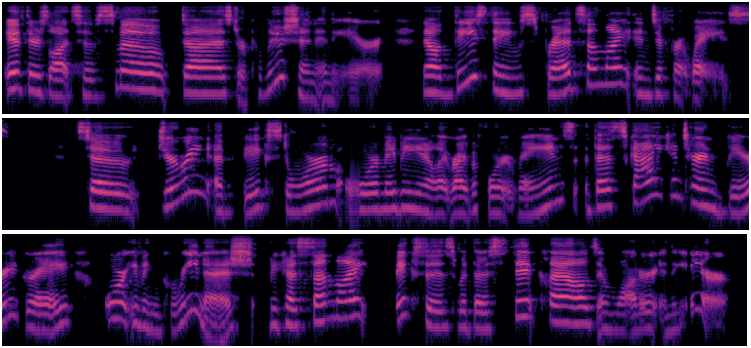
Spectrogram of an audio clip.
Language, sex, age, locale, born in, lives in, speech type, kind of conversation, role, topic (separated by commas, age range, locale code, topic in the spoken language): English, female, 45-49, en-US, United States, United States, read, expert-assistant, expert, Why does the sky appear blue during the day?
